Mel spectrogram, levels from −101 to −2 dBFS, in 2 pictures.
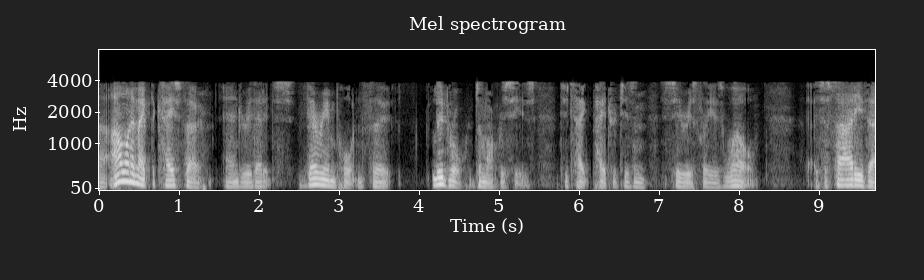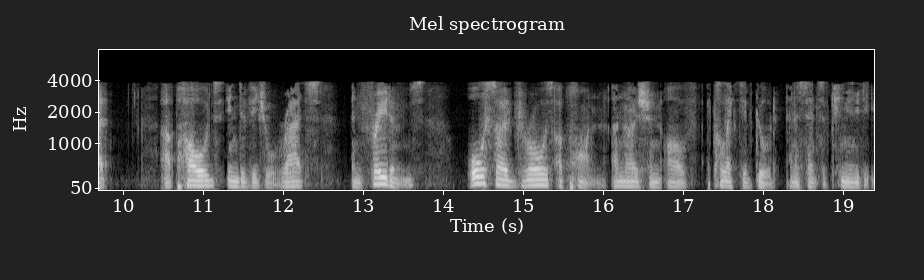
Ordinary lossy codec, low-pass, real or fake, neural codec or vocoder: AAC, 16 kbps; 7.2 kHz; fake; codec, 16 kHz, 16 kbps, FreqCodec, smaller model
